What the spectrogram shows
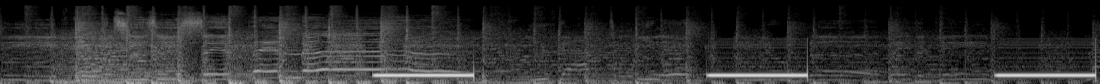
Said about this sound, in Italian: Andiamo a, facciamo una bella telefonatina, andiamo a controllare.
